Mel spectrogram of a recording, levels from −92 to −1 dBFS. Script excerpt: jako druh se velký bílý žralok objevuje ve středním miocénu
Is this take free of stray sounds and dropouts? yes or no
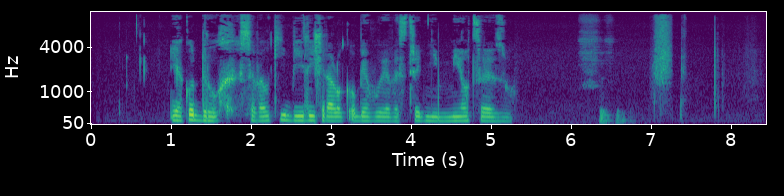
no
